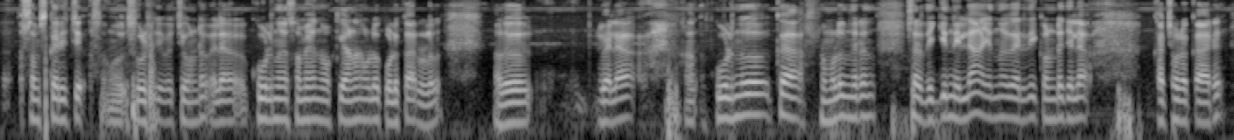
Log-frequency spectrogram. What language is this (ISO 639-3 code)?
mal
